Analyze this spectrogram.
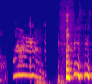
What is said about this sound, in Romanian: A și protestat, a și protestat de altfel. Nu este de acord pisica ca tu să uiți la astfel de producții, vezi?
